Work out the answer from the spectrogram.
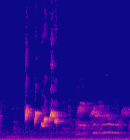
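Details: Ché song of a red-whiskered bulbul responding to an unfamiliar bird: one fast tumbling phrase of four descending warbled notes, followed by softer, drawn-out whistled tones.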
